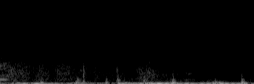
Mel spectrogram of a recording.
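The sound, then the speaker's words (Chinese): Heartbeat in a quick, steady rhythm of soft, low thumps over a faint continuous hum, with no voices. “主人的心跳是不是跳得很快啊？仔细听哦。”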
